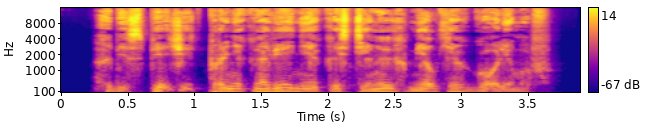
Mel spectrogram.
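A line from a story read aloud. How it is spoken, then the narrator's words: Old man's whispered reply. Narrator (Russian): прошептал в ответ старичок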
